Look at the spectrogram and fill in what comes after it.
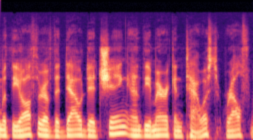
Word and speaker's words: Tao Te Ching: The ancient text is the Tao Te Ching, yes, spelled Tao, but pronounced with D sounds.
